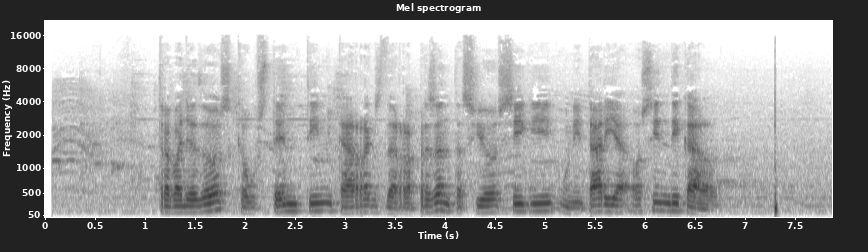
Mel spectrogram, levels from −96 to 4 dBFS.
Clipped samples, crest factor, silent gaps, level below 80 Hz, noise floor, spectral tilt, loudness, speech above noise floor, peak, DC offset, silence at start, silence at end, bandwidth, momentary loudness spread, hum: under 0.1%; 20 dB; none; -78 dBFS; -50 dBFS; -5 dB/octave; -29 LUFS; 22 dB; -10 dBFS; under 0.1%; 0.05 s; 0 s; 16 kHz; 18 LU; none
